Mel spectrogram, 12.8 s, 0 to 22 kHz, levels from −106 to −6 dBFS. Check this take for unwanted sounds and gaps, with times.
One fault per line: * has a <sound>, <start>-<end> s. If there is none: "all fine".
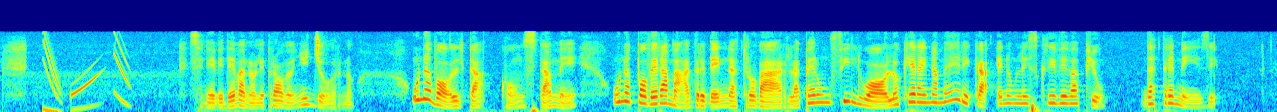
* has a chirp, 0.4-1.3 s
